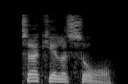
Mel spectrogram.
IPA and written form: ˈsɜː.kjə.lə ˌsɔː (Circular Saw)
